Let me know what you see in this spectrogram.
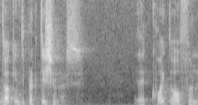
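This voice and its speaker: A man's somewhat breathy voice with lively intonation at a moderate pace. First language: not English (third language). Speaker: academic panelist. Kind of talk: panel discussion. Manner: halting, many repetitions.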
